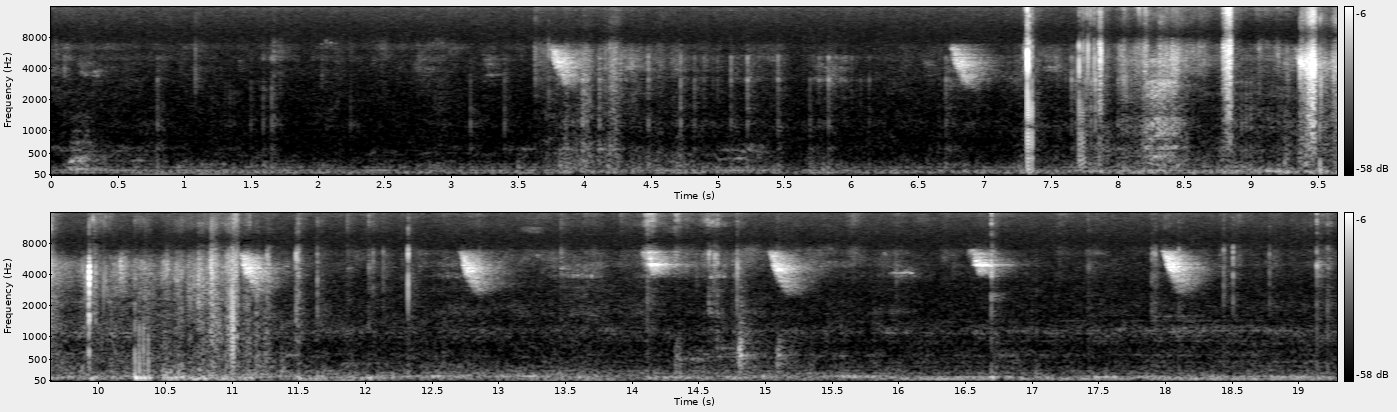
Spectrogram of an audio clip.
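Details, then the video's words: Persian kitten meowing loudly as its mother moves it from a box to the floor; short, high, thin downward-sliding cries repeated irregularly over a steady low hum, with soft knocks and handling noises. "Persian cat moving her kitten from box to floor | kitten meowing loudly"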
